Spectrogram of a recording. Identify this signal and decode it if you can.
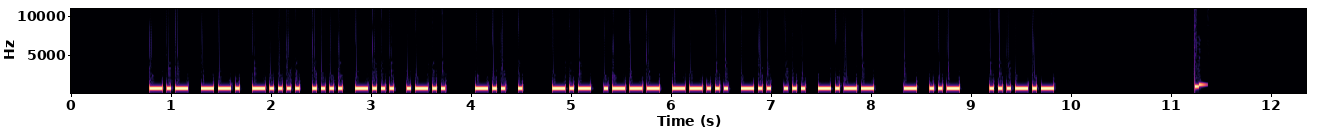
Morse code, heard as a keyed tone, about 27 wpm, 700 Hz. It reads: KG6HBL DE KJ7DSY TU <SK>
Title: K1USN SST QSO Practice 28wpm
